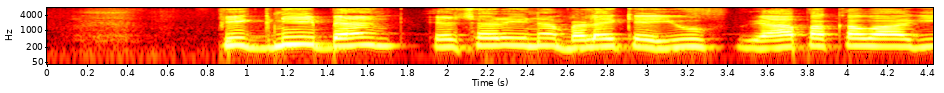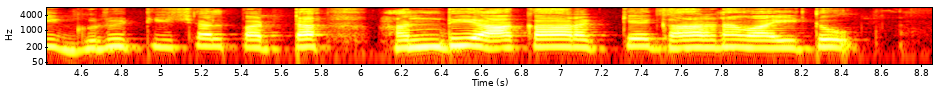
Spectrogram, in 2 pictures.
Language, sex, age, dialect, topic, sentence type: Kannada, male, 18-24, Mysore Kannada, banking, statement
